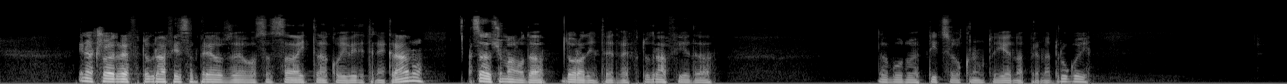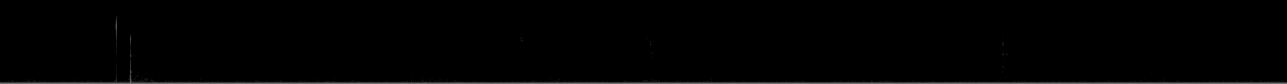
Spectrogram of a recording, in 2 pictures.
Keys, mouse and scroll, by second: 0.0 click, 6.0 click, 7.1-10.2 drag, 10.7 click, 11.6-13.2 drag, 14.0 click, 15.5 click, 16.1 click, 18.1-19.9 drag, 20.3-21.3 drag, 22.1-23.5 drag, 23.9-24.9 drag.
